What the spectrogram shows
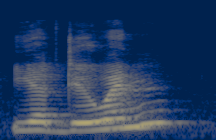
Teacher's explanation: Listen to that g at the end. Y doing. It's gone.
